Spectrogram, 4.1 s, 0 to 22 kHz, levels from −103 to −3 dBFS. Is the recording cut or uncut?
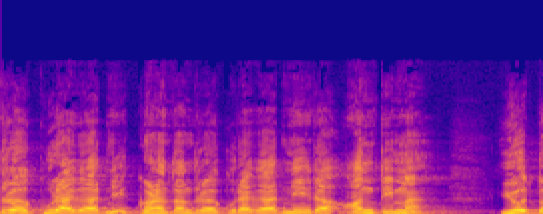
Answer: uncut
